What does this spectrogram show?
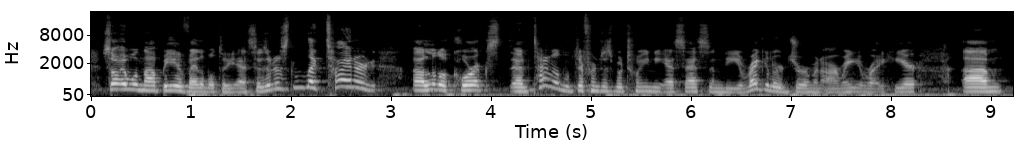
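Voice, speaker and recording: A man in his twenties giving casual video game commentary in a rambling, conversational way, often correcting himself as he goes. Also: a little high. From Netherlands. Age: 20s. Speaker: gaming video creator.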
